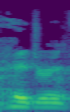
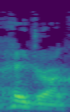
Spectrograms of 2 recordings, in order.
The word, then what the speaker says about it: Hadron: uh story about the Hadrian collider okay the Hadron Collider I keep Miss pronouncing it okay the hron collider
